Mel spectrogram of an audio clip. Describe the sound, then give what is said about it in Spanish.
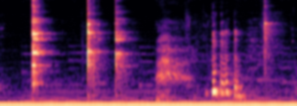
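Glasses clink together in a toast: about four bright, ringing taps spaced unevenly across a few seconds, with brief murmured voices in between. “Ah, pero antes que nada, producción, salud, por favor.”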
